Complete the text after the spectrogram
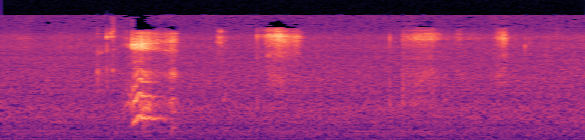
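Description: A baby coos and squeals close by.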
